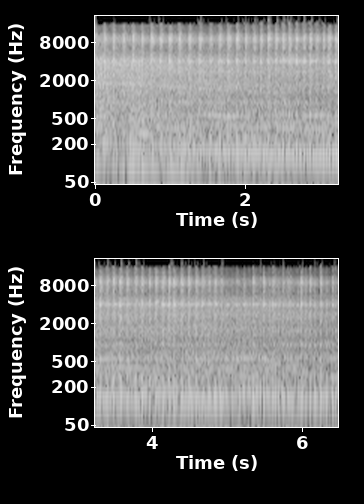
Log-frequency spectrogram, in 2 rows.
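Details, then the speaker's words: Suzuki AP50 two-stroke after carb clean, air box refitted, revs held by hand (throttle cable unconnected): buzzy revs climb and drop cleanly, no stumbling or popping; normal revving once choke sorted itself out. "ah that seems better to me once the choke i thought itself out"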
